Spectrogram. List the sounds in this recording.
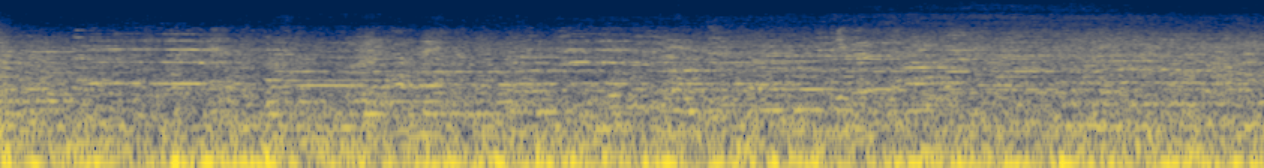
music from a fixed source, person or small group talking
